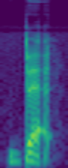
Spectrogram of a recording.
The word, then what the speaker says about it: bet: is more closed and the vowel is a little shorter because the last consonant in the word is t is voiceless there's no vibration in the throat so the vowel gets a little shorter bet so if you said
